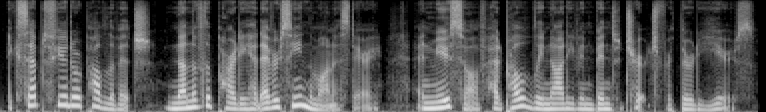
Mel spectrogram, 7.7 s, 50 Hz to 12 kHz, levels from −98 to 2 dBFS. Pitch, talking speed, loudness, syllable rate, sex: 180 Hz, 190 wpm, -18 LUFS, 5.5 syllables/s, female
